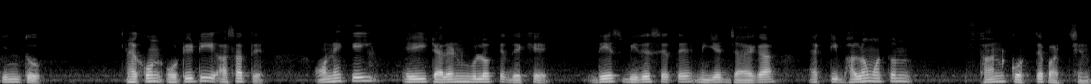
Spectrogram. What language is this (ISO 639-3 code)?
ben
